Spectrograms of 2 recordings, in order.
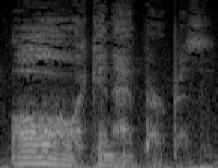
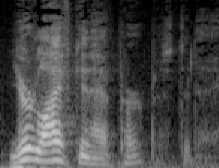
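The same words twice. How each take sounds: First: A soft unvoiced whisper of hope; whispered reassurance. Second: Said in the usual way. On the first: Real, not acted. Pastor whispering comfort to a friend who feels purposeless. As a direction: breathe it gently, like a secret promise. Gentle reply to despairing friend.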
